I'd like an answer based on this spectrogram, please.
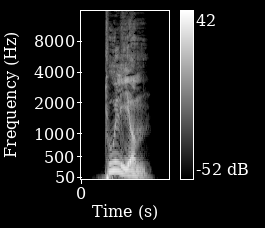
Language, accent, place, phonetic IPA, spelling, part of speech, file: German, Germany, Berlin, [ˈtuːli̯ʊm], Thulium, noun, De-Thulium.ogg
- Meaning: thulium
